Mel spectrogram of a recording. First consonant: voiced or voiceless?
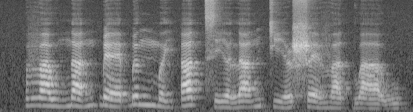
voiced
